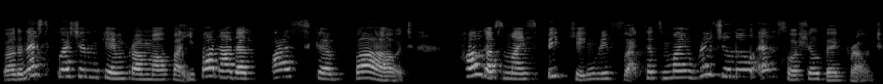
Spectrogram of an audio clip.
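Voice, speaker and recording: A young woman, a university student explaining answers in a measured way with occasional hesitant restarts. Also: high-pitched, expressive, fairly bright tone, dry recording, poor audio. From Indonesia. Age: young adult. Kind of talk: answering assignment questions on video.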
